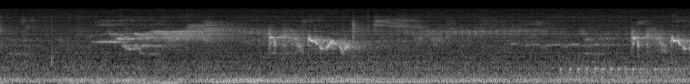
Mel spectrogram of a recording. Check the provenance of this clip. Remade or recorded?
remade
